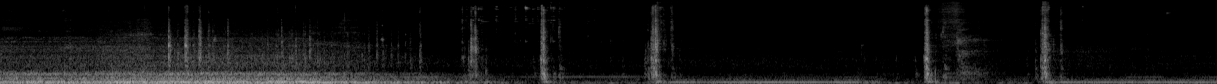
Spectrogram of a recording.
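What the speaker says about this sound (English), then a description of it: "So I just want to prime it. Make sure the pump's still kicking on." A 2007 Pontiac Grand Prix GT fuel pump primes after a fuel tank swap, giving a steady low hum in two short runs. Sharp clicks and jangling keys sit between the runs, after a stretch of rustling handling noise.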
